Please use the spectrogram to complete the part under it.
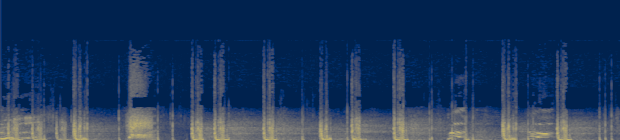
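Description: Punches land with sharp, dull thuds.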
